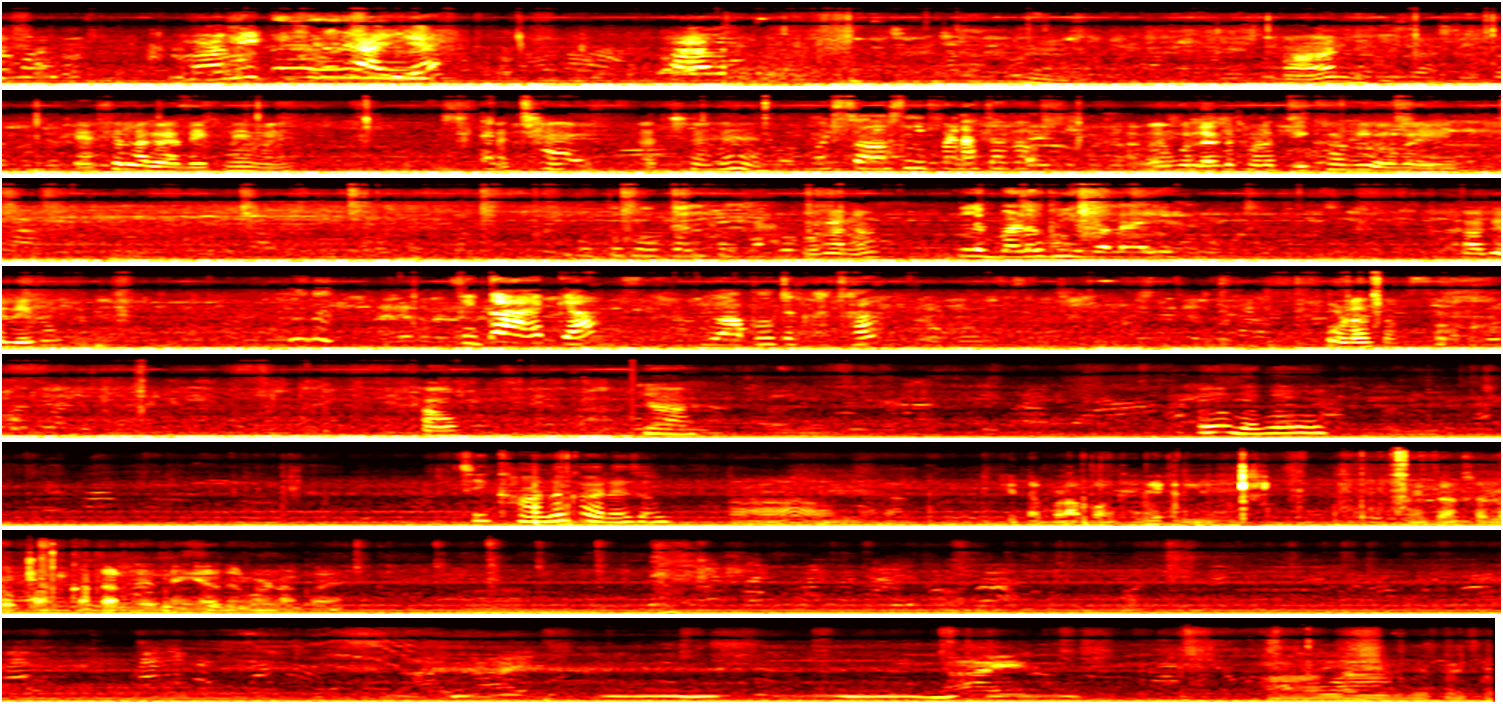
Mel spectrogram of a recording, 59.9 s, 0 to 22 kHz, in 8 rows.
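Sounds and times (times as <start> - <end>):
train rumble inside coach: 0.0 - 59.9
voices talking: 0.0 - 59.9.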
